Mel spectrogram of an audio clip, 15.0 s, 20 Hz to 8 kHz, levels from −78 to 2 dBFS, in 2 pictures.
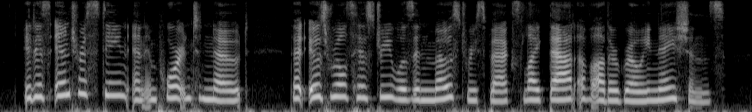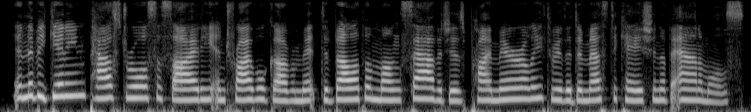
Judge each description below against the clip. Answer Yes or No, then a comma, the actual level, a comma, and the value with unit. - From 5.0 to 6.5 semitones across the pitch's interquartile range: No, average, 3.0 semitones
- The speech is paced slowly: No, average, 150 wpm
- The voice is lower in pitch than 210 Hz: No, very high, 255 Hz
